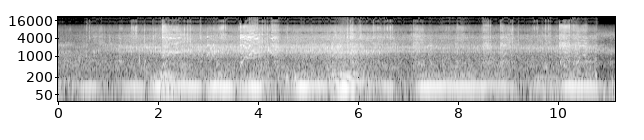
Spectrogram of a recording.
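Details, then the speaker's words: Jeep: slow, repeating high squeak under low vehicle rumble from dry lower ball joints; the remedy is greasing with a grease gun. "so in this video I'm gonna show you for any Jeep owners out there when you have this slow squeaky problem underneath your car this is exactly what you have to do"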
